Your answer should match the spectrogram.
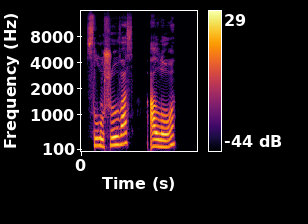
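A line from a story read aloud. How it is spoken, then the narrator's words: Loud. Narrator (Russian): громко сказала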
